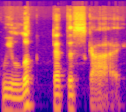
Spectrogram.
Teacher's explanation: that K can kind of get held for a second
